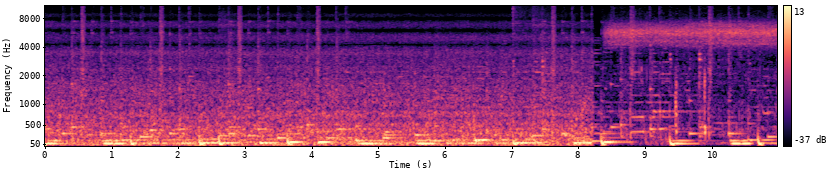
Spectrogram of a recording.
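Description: Water rushing over rocks in a small stream cascade, a steady wash of noise, with background music whose bass line pulses underneath. About eight seconds in the water sound cuts off and a steady high chirring of forest insects takes over, the music continuing.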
